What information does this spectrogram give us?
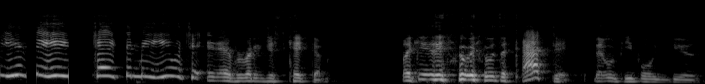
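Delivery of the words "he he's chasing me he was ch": put-on childlike, very high-pitched little kid voice. Quoting him in his little kid voice: high-pitched little kid voice. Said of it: "in his little kid high pitched voice".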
